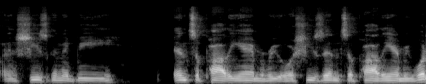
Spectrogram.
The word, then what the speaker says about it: polyamory: Okay, we're talking about Willow Smith, Red Table Talk, and how many syllables is it? Polyamory. It's 5 syllables. Polyamory.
